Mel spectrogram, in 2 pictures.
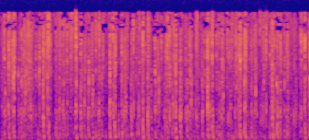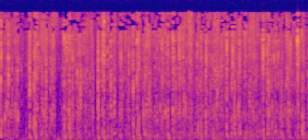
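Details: Hooves of a running horse pound steadily, a quick stream of crisp knocking strikes overlapping in a loose, driving rhythm, even in loudness throughout and free of other sounds.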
